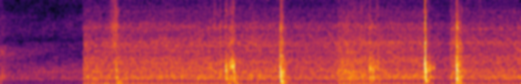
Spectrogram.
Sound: boards clattering

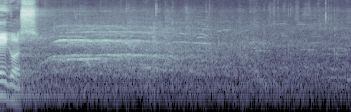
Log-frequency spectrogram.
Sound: audience applauding

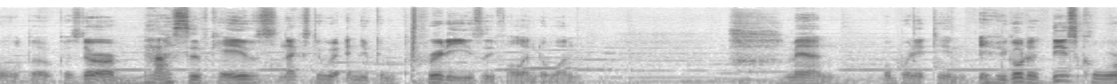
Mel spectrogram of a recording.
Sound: sigh

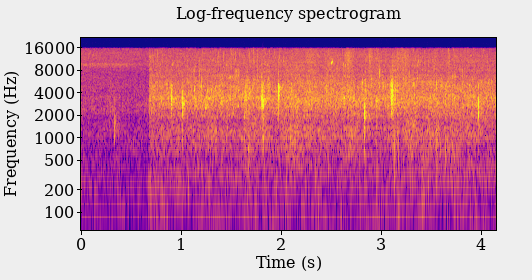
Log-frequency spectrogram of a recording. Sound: food sizzling

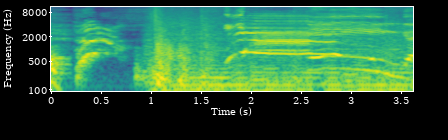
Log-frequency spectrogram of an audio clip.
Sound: loud bang; forceful yell

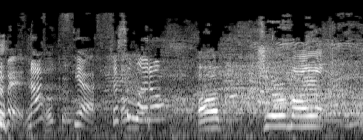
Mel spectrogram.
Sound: booing

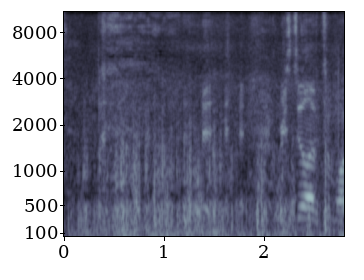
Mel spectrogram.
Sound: laughs

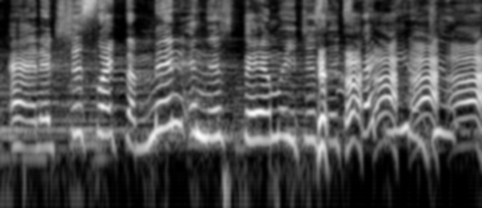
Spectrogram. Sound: laughs

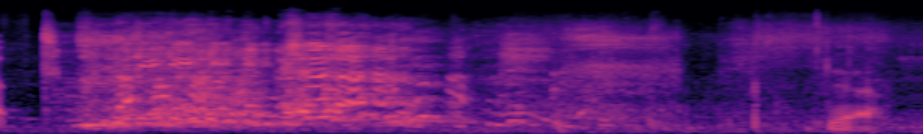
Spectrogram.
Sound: laughter

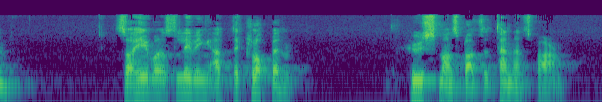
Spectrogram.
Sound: speaks in foreign language

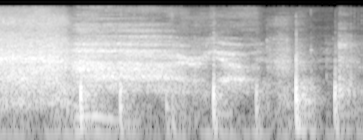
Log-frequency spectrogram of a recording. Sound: sigh

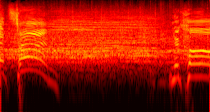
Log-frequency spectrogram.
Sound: cheers and applause

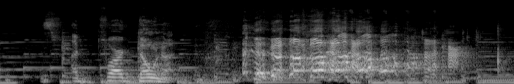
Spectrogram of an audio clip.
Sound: group laughs

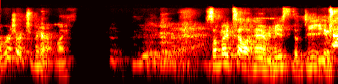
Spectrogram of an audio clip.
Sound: laughter

